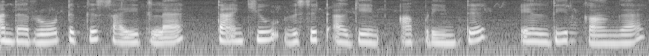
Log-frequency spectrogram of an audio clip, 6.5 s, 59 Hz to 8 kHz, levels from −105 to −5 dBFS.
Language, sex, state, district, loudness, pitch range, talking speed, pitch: Tamil, female, Tamil Nadu, Nilgiris, -20 LUFS, 195-235 Hz, 85 wpm, 210 Hz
